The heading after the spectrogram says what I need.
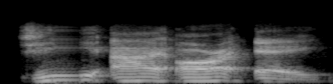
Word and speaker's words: Gira: That Gira is actually spelled like it's actually pronounced. The G is pronounced like a J.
